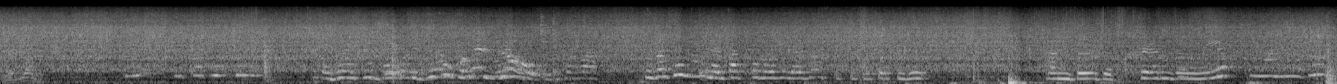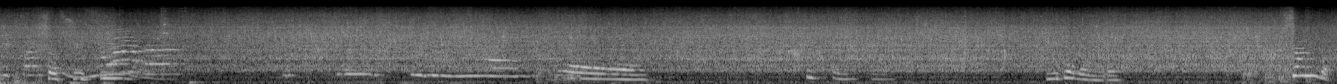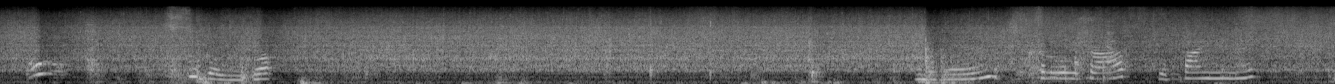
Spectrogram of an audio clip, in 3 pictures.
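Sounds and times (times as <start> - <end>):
vegetables sizzling in oil: 0.0 - 40.0
person speaking: 10.5 - 15.2.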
